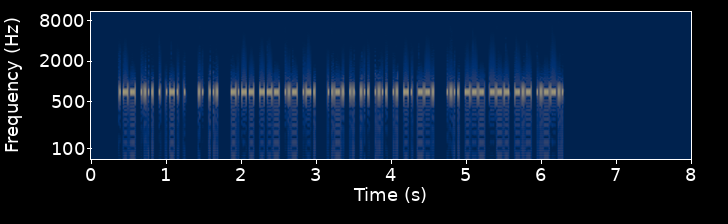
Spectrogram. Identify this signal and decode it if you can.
Morse code, heard as a keyed tone, about 50 wpm, 700 Hz. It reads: WHERE IS YOUR FISHING HOOK?
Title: Sentences from Top 1600 Words 50wpm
